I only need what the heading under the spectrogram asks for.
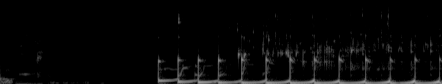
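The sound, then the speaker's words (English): Wine glugs from a bottle into a glass, steady, a quick rhythmic run of gurgling pulses lasting about three seconds after a short quiet pause, with no talking. “another glass of wine?”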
